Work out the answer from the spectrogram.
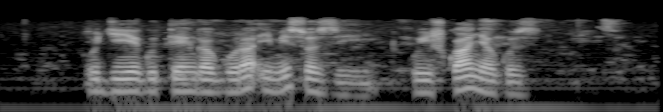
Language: Kinyarwanda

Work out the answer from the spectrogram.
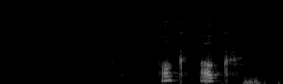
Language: Russian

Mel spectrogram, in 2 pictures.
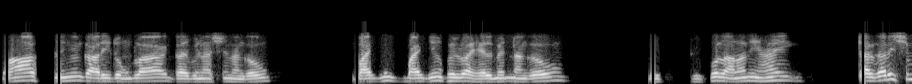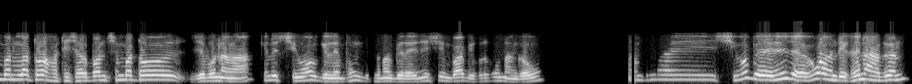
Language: Bodo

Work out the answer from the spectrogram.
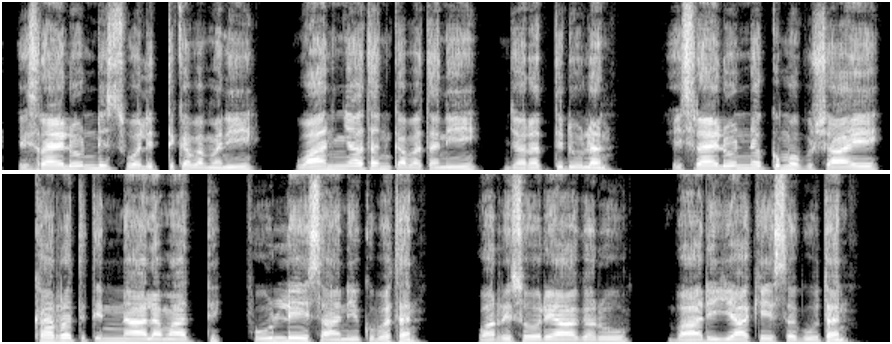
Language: Oromo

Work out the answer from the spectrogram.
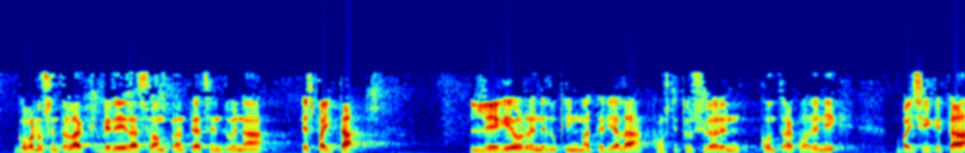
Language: Basque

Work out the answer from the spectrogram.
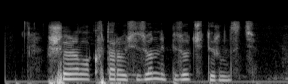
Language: Russian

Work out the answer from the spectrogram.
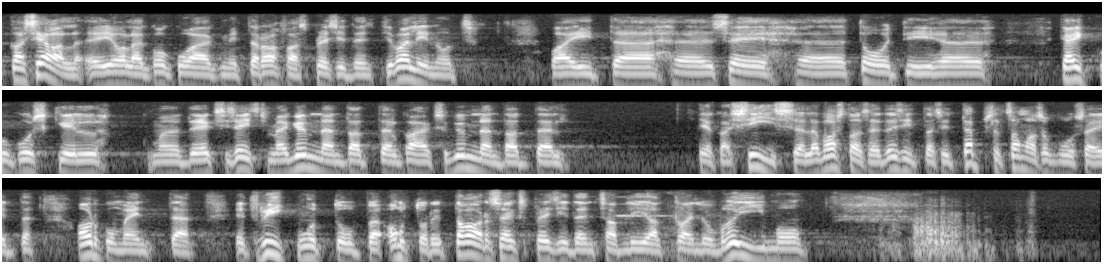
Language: Estonian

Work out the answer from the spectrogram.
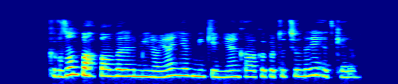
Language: Armenian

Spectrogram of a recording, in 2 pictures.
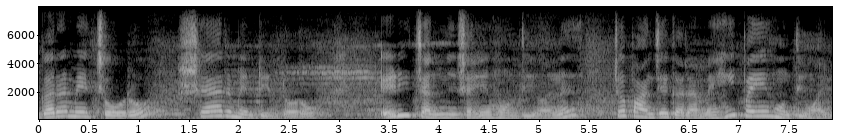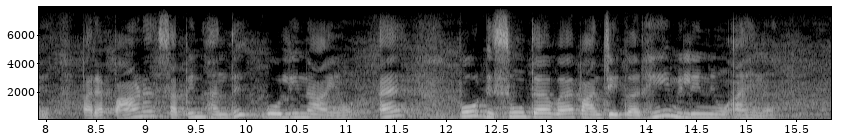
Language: Sindhi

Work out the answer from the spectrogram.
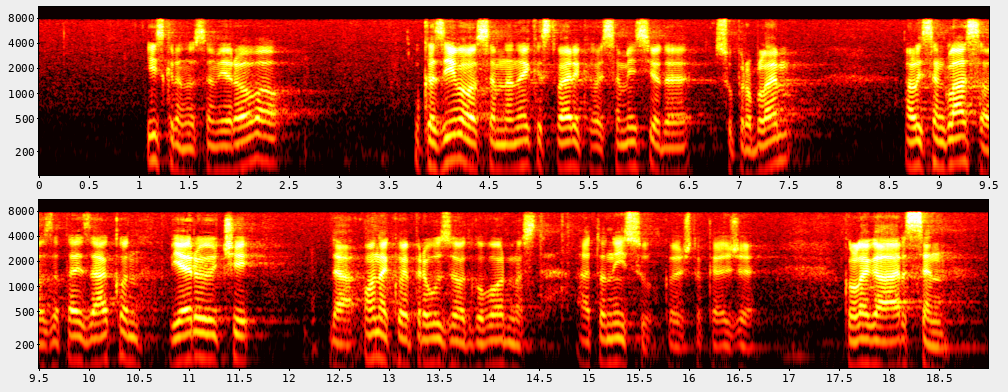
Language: Croatian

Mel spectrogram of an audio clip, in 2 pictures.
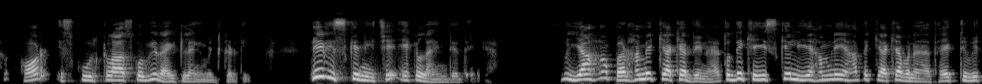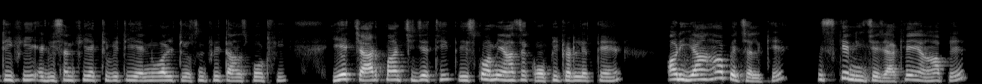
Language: Hindi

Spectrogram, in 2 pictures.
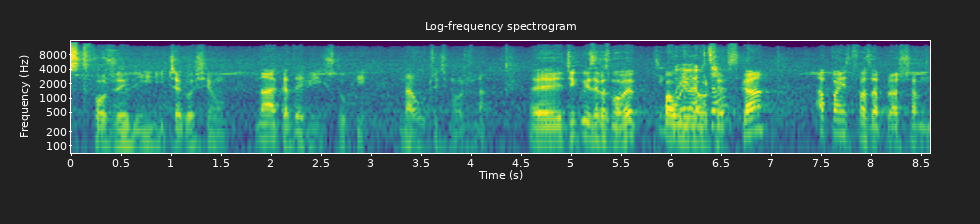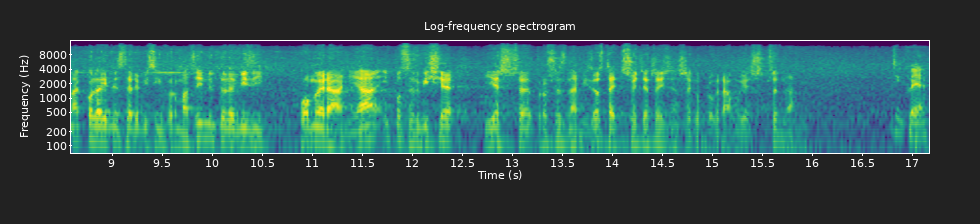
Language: Polish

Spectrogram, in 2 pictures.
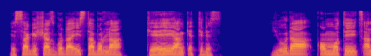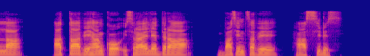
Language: Gamo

